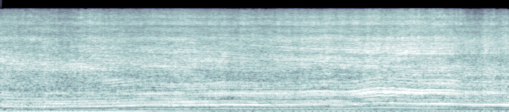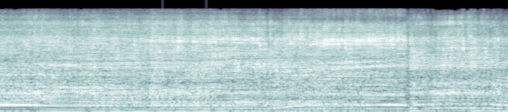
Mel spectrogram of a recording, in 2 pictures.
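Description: Mud-racing truck engines running hard at high revs, the pitch dipping and climbing again twice.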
